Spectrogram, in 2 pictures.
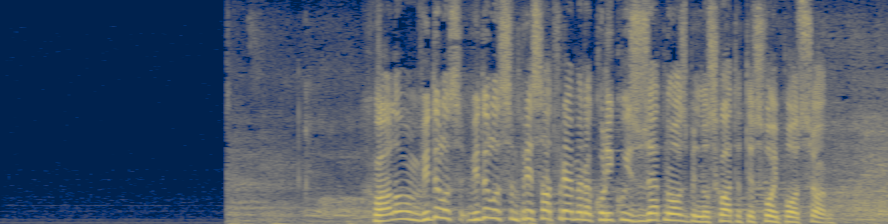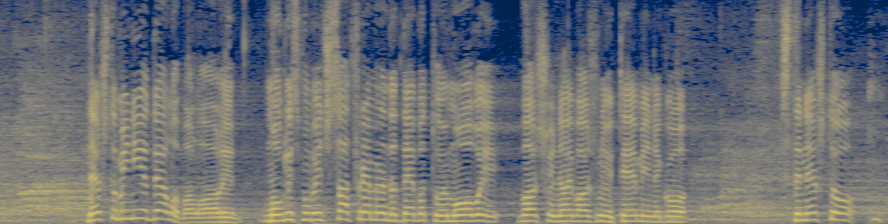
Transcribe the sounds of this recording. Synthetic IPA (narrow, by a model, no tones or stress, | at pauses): xʋaːlˠaʋamʋid̪elaʋid̪elˠasampɾeːsaːt̪ʋɾeme̞nako̞liko̞izuzet̪noozbiʎnosxʋat̪at̪esʋo̞ːjpo̞sao | neʃt̪o̞minije̞d̪e̞lo̞ʋalo̞ali | mo̞ɡlismoʋe̞t͡ɕsaːt̪ʋɾeme̞nad̪ad̪ebat̪ujemooʋo̞j | ʋaʃo̞jnaːjʋaʒnijo̞jt̪eːmine̞ɡo̞ | st̪e̞neʃt̪o̞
